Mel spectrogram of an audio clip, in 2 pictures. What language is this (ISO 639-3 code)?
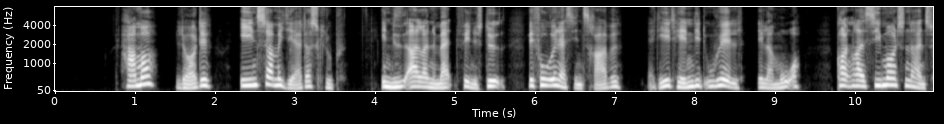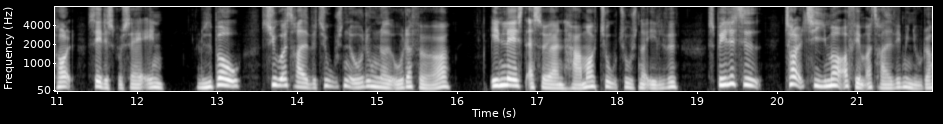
dan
